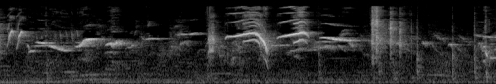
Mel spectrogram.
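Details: Kept Oriental magpie-robin of the Bạch Bạng type singing during a tail-fanning dance: clear whistles and sharply arched slurred notes, broken by loud brief rasping or fluttering bursts.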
